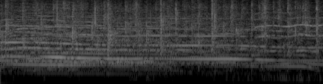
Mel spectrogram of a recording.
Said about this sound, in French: Il y a des menteurs partout. Qui c'est qui applaudit, là? Non. C'est elle!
